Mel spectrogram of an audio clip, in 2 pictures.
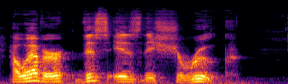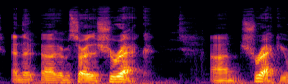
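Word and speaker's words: שׁוּרֶק: So this is a long u pronounced u, the Sharuk. Okay, and I realize that looks like it's Shrek, but some of these vowels are pronounced differently by different people. I'm going to pronounce this as Sharuk.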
